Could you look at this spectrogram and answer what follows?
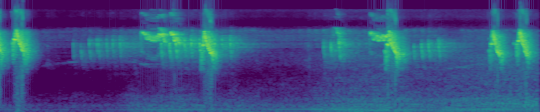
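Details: Bar-winged prinia fighting song to prompt singing: sharp high chips and short buzzy trill bursts arriving in irregular clusters every second or so, faint low hum behind.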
